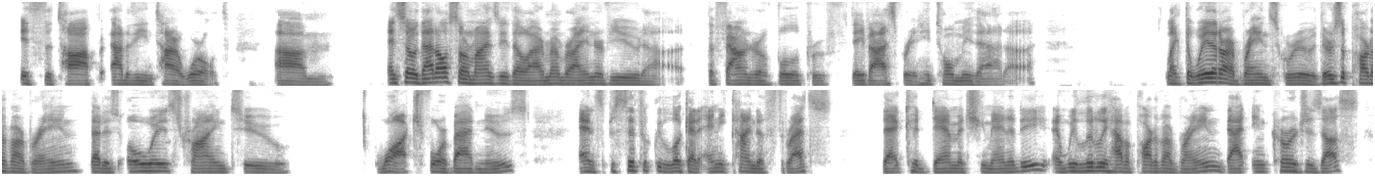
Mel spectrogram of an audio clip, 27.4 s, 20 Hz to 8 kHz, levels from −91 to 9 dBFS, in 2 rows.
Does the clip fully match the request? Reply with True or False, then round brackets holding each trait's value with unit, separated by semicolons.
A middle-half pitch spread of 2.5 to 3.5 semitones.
True (2.8 semitones)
